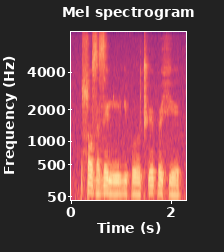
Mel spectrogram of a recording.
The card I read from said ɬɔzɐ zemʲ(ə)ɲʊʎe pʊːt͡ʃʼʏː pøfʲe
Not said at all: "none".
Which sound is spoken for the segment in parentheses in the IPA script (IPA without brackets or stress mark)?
ə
